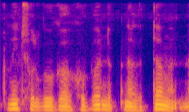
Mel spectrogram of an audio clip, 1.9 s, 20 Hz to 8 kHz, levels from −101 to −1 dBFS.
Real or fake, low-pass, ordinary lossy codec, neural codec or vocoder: fake; 7.2 kHz; none; codec, 16 kHz in and 24 kHz out, 2.2 kbps, FireRedTTS-2 codec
